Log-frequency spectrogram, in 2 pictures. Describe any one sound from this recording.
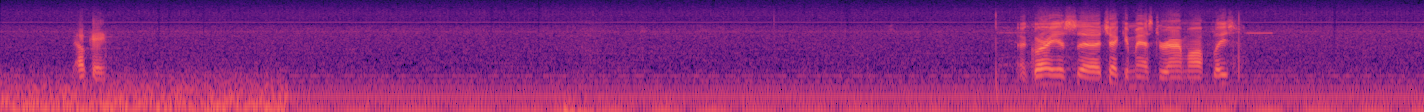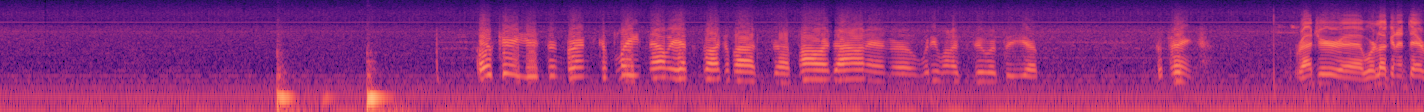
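A small propeller plane's engine drones steadily as it takes off.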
